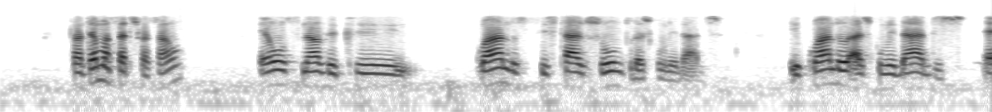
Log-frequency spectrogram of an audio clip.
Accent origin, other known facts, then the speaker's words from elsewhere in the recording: Mozambique; para nós como moçambicanos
